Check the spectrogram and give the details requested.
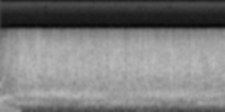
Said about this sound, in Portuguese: Ah, a torcida do Grêmio bate palma.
